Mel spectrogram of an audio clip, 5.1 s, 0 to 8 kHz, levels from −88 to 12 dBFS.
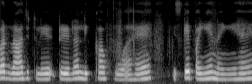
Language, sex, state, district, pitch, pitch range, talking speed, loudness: Hindi, female, Maharashtra, Washim, 200 Hz, 190-215 Hz, 130 wpm, -17 LUFS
